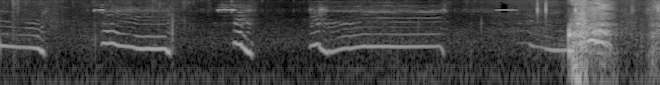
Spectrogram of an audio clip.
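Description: A dog whines in several drawn-out, high-pitched whimpers, some sliding downward in pitch, separated by short pauses. The whimpers are fairly quiet overall, with no talking over them.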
